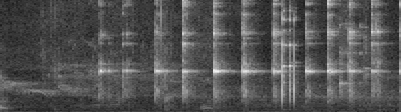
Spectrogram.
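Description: Glass bottles clink together repeatedly in a toast at a summer gathering in a garden in Aarhus, Denmark, a quick series of bright, ringing taps with a few rapid clinks bunched near the middle.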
